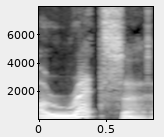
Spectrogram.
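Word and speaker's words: Arretsa: got a rather strange name it's called the aretza center that's spelled a double r e t s a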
